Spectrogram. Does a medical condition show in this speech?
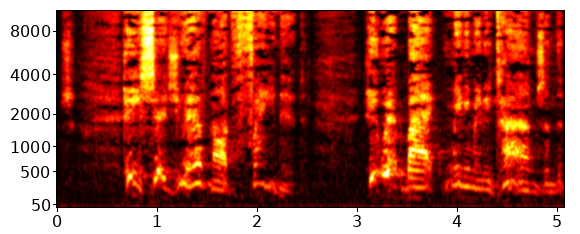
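Yes: vocal fold paralysis, bilateral; speaks with false vocal folds; do not come together.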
